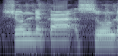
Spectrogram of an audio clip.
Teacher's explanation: तालव्य श प्रायः दंत स के रूप में मिलता है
